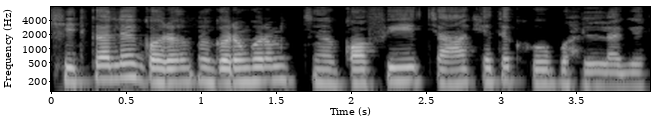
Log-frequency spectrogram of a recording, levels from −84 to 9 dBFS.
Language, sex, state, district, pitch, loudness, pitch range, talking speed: Bengali, female, West Bengal, Dakshin Dinajpur, 190 Hz, -22 LUFS, 175-200 Hz, 165 wpm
